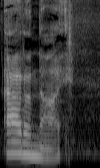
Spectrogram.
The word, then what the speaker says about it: Adonai: That is the word Yahweh, the word Lord, which also is pronounced every time it's read in the Hebrew Bible, that is, as Adonai.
